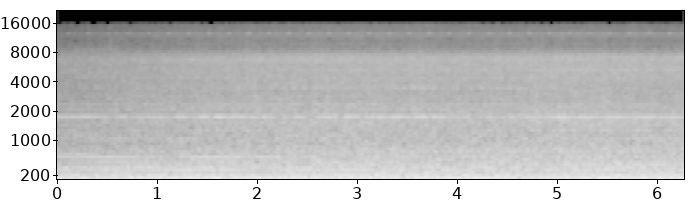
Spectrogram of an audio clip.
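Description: Twin-engine airliner at takeoff power, heard from the flight deck as it rotates and lifts off: a loud, steady engine and airflow noise with a thin high whine running through it.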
